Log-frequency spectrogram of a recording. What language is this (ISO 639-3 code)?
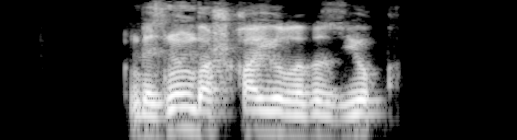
tat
